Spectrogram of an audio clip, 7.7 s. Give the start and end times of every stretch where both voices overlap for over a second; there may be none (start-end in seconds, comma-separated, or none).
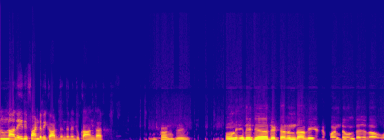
none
